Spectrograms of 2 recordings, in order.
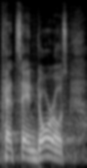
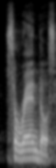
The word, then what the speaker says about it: Sarandos: co-CEO se Kandoros uh S whatever I always forget how to say his name and Greg Peters said the deal was attractive quote at the right price Sarandos yeah I always say it wrong sandos at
